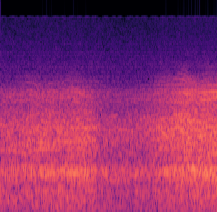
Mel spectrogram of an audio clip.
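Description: Stadium crowd noise from a large football crowd, a steady murmur that swells a little near the end.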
